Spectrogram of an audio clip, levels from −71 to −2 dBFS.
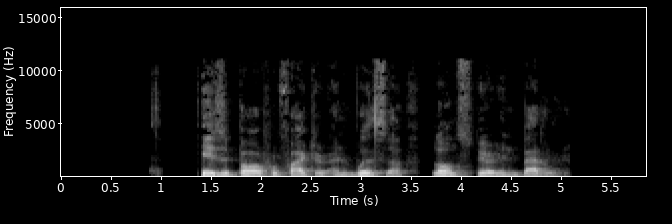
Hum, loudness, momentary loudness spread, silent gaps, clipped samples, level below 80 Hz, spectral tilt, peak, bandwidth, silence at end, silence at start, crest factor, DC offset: none; -22 LUFS; 10 LU; 1.04-1.34 s, 3.63-3.68 s; under 0.1%; -64 dBFS; -6 dB/octave; -4 dBFS; 11.5 kHz; 0.9 s; 0.95 s; 20 dB; under 0.1%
